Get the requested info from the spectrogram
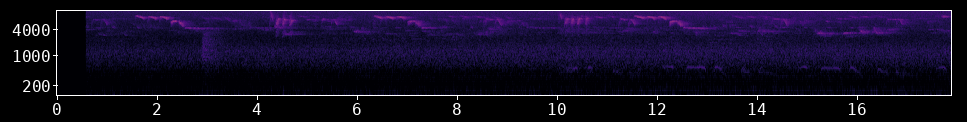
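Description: Faint birds chirping, many short high calls, over a low steady rumble, starting suddenly about half a second in.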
